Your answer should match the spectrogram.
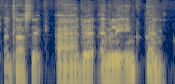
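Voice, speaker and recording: A man's voice: medium pitch, lively intonation, moderate pace, warm tone, no room sound. A man hosting an online panel as game master, introducing it in a casual style.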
